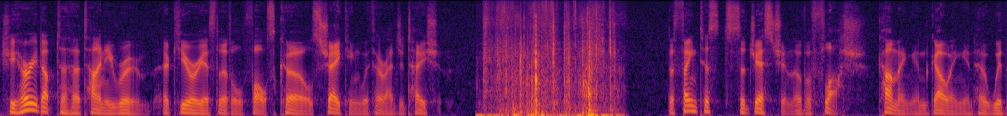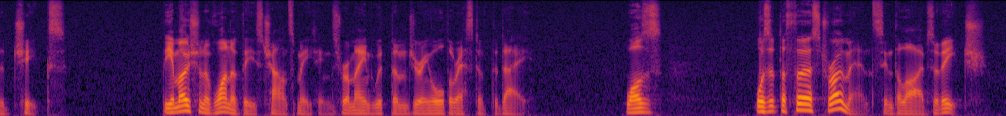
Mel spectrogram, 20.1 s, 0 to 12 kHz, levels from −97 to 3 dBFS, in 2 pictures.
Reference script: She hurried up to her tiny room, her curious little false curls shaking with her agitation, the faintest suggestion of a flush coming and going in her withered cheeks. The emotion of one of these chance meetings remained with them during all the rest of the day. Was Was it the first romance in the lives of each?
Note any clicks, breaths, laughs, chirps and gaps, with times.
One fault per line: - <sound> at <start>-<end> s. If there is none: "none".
- tap at 4.8-6.3 s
